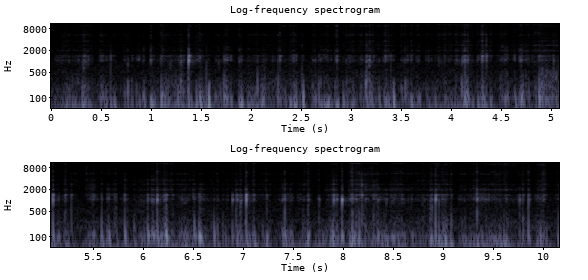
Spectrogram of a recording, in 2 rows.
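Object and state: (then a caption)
Wooden frog guiro. A wooden stick is rubbed along the ridged back of a small, hollow, carved wooden frog guiro held in one palm, and is also tapped against its body. The result is a steady run of quick, dry scrapes and short knocks with a hollow tone around 1 kHz, over a soft low rumble.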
